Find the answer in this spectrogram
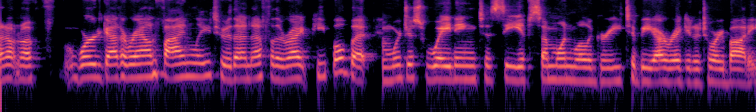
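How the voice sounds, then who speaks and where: With a slight Southern US accent, a woman rushes along at a very fast pace with hardly any pauses, her medium pitch fairly even in intonation while her loudness swings widely. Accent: slight Southern US twang. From Oklahoma, US. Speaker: physician associate. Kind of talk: podcast interview. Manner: casual, conversational.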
